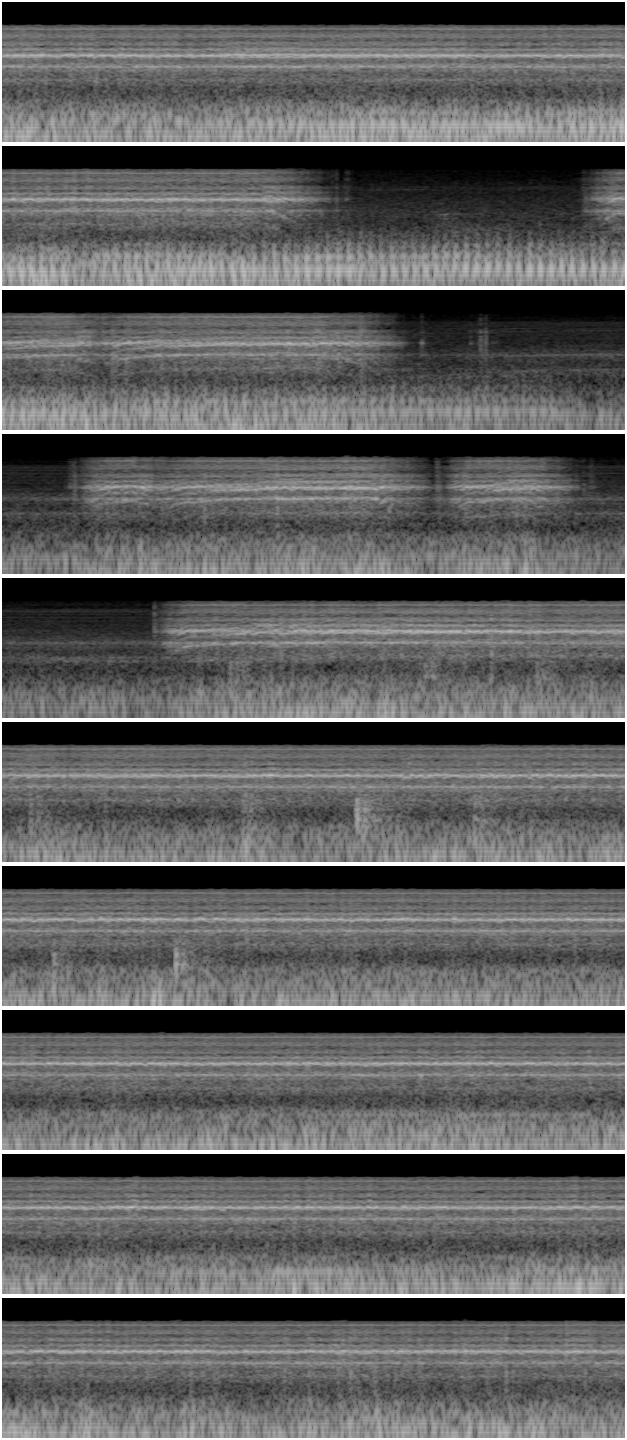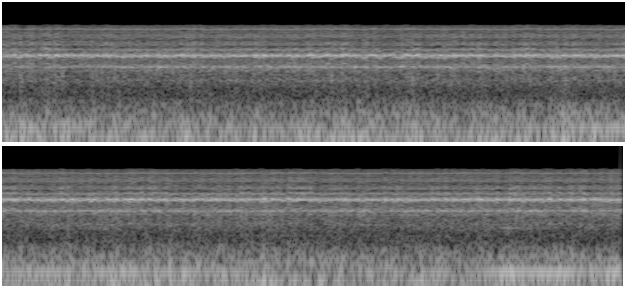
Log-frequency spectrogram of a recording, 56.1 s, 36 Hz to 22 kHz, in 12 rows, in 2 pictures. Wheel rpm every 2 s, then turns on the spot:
160, 160, 160, 80, 40, 130, 10, 60, 100, 20, 130, 160, 160, 160, 160, 160, 160, 160, 160, 160, 160, 160, 160, 160, 160, 160, 160, 160.
none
